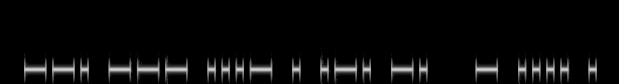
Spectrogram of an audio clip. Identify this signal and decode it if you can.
Morse code, heard as a keyed tone, about 17 wpm, 700 Hz. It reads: GOVERN THE
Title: Sentences from Top 1000 Words - Review Part 2 - 17wpm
